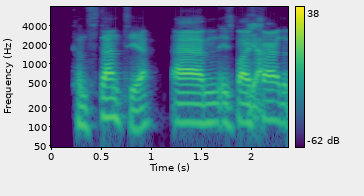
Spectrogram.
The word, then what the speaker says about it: Constantia: Um Constantina is the you've I'm pronouncing it wrong. Can you pronounce it again there, Sebastian? So, Constantia. Constantia um is by far the best in my opinion.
